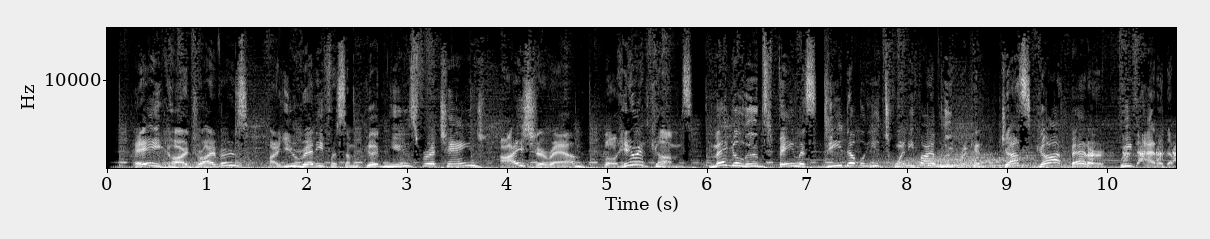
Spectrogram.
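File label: American English, TV commercial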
